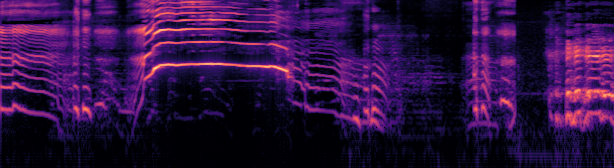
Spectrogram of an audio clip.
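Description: Toddlers wailing: a falling cry, then one long, very high-pitched shriek lasting about a second and a half, then shorter falling cries.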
